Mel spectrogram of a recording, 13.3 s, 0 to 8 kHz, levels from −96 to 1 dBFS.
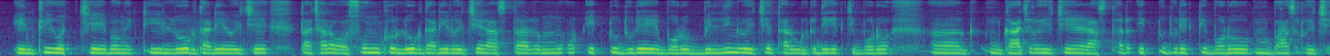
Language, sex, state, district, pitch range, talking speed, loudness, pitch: Bengali, male, West Bengal, North 24 Parganas, 185-200 Hz, 160 wpm, -23 LUFS, 190 Hz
